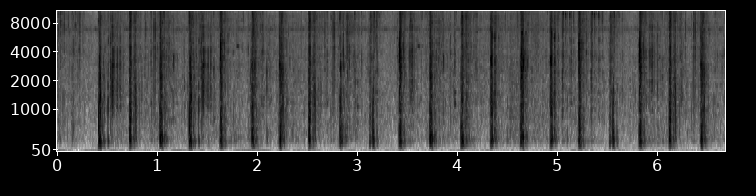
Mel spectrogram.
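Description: Quick footsteps run over hard, gritty ground.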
